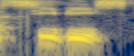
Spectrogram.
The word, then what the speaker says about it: Seabees: S pequeña al final, al pronunciarlos en inglés suena Sea Bees, que se puede traducir como abejas marinas o abejas del mar.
